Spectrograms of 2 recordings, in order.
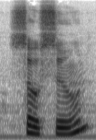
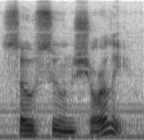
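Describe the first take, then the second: First: Higher, rising startled question; surprised query, pitched up. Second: Calm, smiling answer in an even pitch; easy, settled confirmation; smiling reassurance. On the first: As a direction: ask it taken aback. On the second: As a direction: reassure with a gentle smile. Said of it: "said Sally smilingly". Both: A narrator's reading.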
